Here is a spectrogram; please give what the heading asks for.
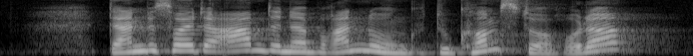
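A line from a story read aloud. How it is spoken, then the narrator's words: Loud shout over surf. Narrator (German): rief er ihm laut durch die Brandung zu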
